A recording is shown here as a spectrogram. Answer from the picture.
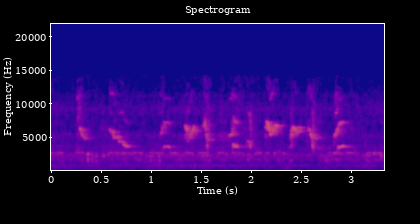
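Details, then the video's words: Oriental white-eye singing a fast, high twittering phrase of short slurred whistles and chips, roughly one burst per second, against a steady low hum. "Burung pleci gacor"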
